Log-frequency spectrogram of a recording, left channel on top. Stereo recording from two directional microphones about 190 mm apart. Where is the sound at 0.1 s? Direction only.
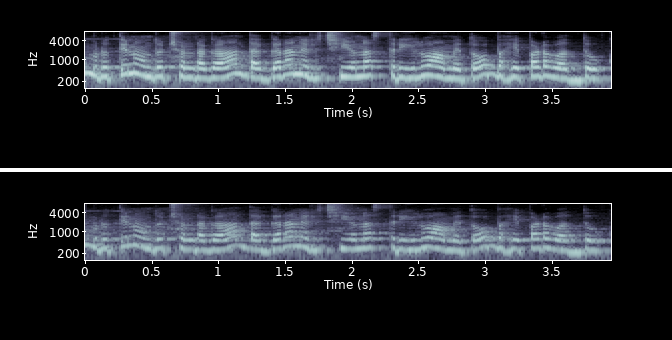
35° left (ahead or behind).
